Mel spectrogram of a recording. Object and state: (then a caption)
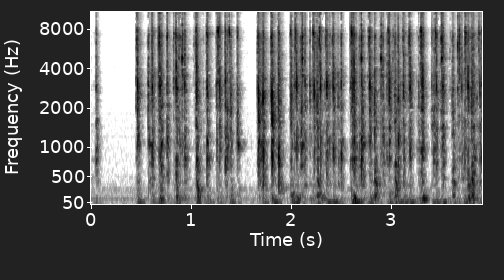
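Mechanical keyboard with plastic keycaps. A full-size mechanical keyboard with Razer clicky green switches and dyed PBT plastic keycaps, resting on a desk, is typed on fast with fingertips and short nails. Rapid, bright, crisp clicks run in continuous bursts, broken only by two brief pauses near the start and middle. Each keystroke is sharp and dies away almost at once.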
